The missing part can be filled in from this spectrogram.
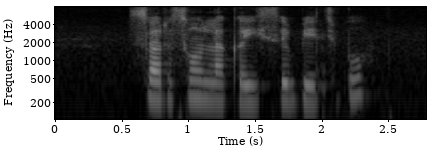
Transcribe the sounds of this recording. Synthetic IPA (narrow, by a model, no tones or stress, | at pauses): sarsoŋlakajisəbet͡ɕʰəpo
